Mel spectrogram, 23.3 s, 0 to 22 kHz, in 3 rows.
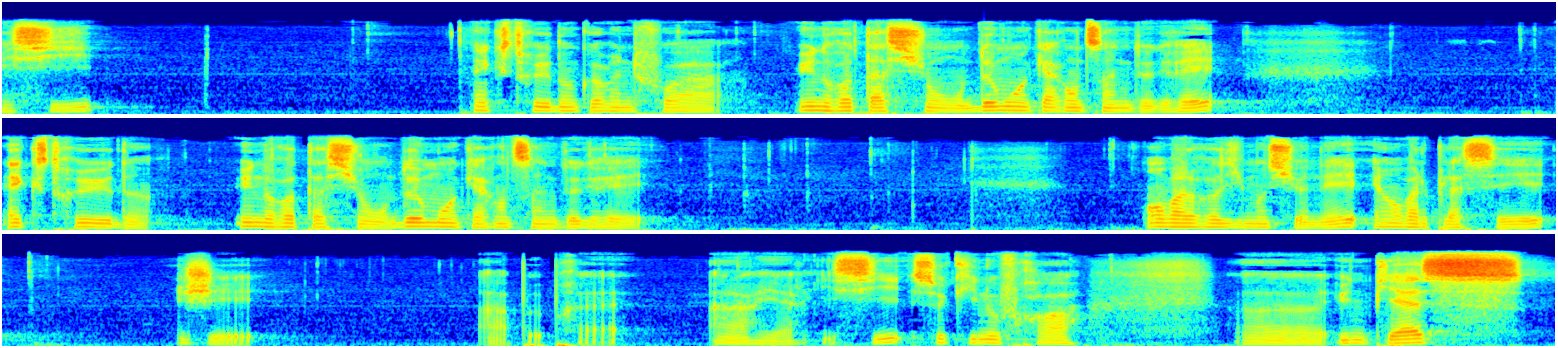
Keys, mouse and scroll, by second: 1.6 click, 2.0 e, 3.5 click, 4.1 r, 7.4 e, 8.1 click, 8.8 r, 11.0-12.0 scroll up 3, 12.0 shift+middle click, 13.1 s, 14.2 click, 15.5 g, 19.0 click, 19.2-19.6 scroll down 5, 19.6 Tab, 19.9 scroll down 1, 20.4-20.8 scroll up 2, 20.8 z, 22.3 Tab, 22.7-23.0 scroll down 2, 23.2 Tab.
